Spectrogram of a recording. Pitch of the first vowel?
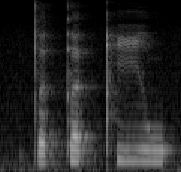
low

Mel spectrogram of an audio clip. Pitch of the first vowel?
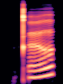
rising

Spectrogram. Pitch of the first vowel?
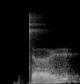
rising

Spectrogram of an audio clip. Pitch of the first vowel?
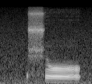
low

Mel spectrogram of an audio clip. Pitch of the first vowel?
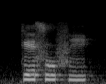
high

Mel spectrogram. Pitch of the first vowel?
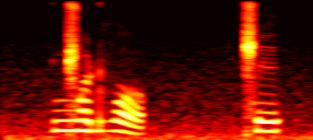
high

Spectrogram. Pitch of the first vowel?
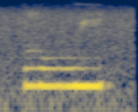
high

